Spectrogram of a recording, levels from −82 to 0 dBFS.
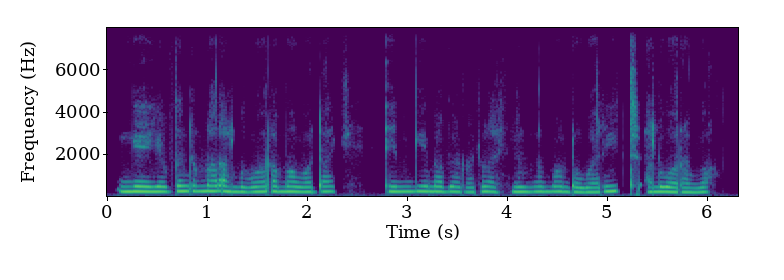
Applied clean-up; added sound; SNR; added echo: neural diffusion model UNIVERSE++.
